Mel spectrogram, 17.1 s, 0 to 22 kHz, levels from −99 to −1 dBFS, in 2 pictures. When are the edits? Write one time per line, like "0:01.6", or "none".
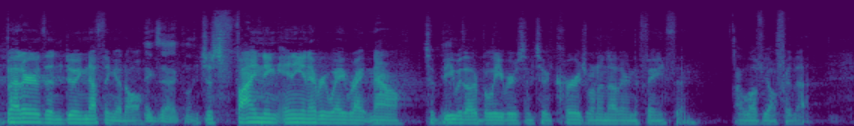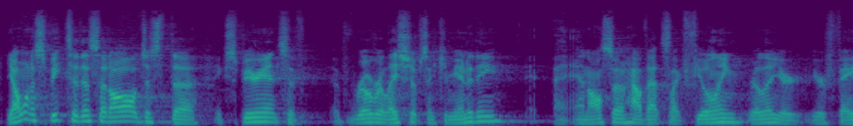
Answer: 0:10.7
